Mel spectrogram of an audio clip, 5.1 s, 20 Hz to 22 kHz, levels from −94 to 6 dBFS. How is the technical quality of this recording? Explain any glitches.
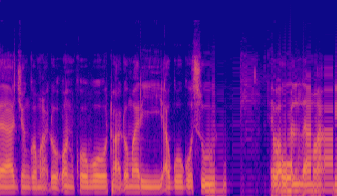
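The recording has one clear fault: robotic sound from repeated short buffers, running from 3.08 s to the end at 5.07 s. The speech collapses into a rigid, metallic buzz at 134 Hz that still loosely tracks the words. The likely cause is audio arriving too slowly, with the software filling the gaps by looping a slice of about 7.5 ms, which sets that fixed pitch. Roughly two-thirds or more of the sound in this stretch is repetition rather than new speech. On a spectrogram this shows as evenly spaced horizontal harmonic lines at multiples of 134 Hz. The waveform shows near-identical short cycles repeating.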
